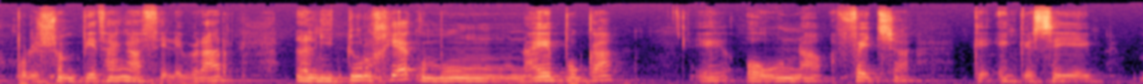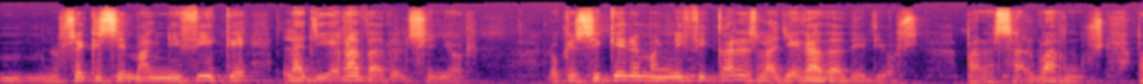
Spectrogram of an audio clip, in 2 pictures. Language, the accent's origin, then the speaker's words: Spanish; Galicia, Spain; Yo soy gallega y entonces, pues, me da mucho gusto hablar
